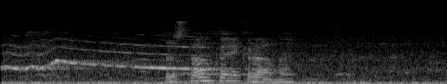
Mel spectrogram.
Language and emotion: Russian, neutral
